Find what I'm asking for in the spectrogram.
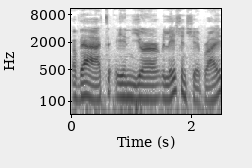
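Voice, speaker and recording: A man with a non-native accent talks at a fairly slow pace in a medium-pitched voice. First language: not English. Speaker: married couple video host. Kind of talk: casual advice chat.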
